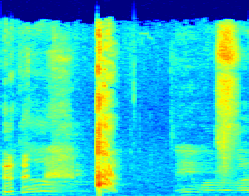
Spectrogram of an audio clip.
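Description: A single sharp cough about a second in, close to the microphone and the loudest sound here, after a brief stretch of a voice.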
